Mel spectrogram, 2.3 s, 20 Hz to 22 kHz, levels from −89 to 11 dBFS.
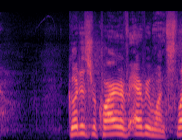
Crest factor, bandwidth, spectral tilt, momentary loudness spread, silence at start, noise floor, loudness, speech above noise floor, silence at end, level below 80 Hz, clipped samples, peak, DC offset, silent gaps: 18 dB; 16 kHz; -3 dB/octave; 7 LU; 0 s; -55 dBFS; -15 LUFS; 40 dB; 0 s; -84 dBFS; under 0.1%; 0 dBFS; under 0.1%; none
